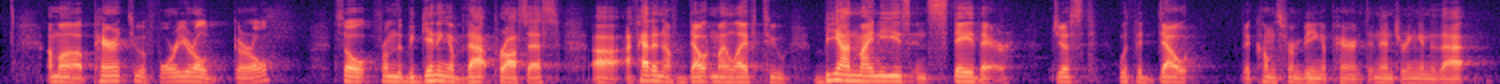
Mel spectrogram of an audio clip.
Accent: Wisconsin, United States; moved away as an adult; my wife and I, we moved here 6 months ago from Wisconsin, born and raised in Wisconsin, huge Packer fan. I love cheese more than cereal.

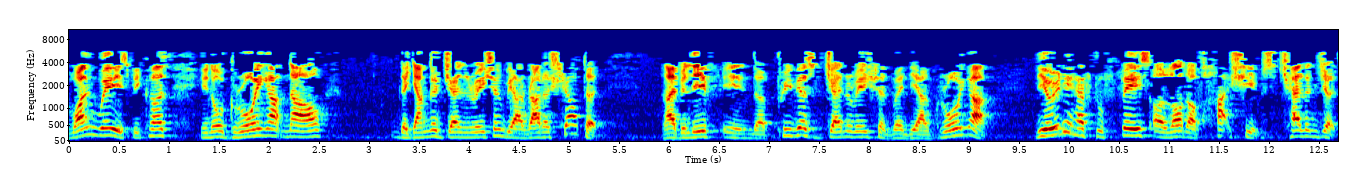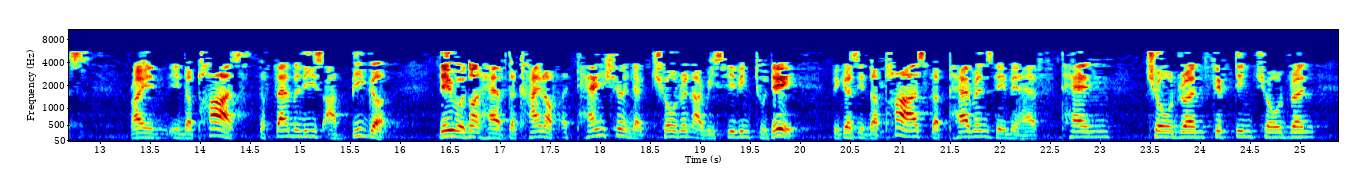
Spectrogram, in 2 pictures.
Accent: Singapore; growing up in Singapore

